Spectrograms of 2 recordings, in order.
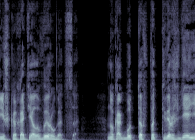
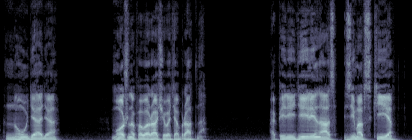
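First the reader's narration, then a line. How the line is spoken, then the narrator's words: Gloomy speech. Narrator (Russian): мрачно проговорил Матвей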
